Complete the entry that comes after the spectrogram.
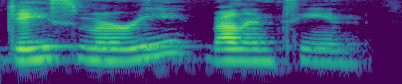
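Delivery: name given slowly and distinctly. Real, not acted. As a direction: say your name word by word, unhurried. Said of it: "just a little bit slower".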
